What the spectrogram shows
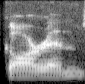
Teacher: it's spelled Gorm, but it's pronounced Gorim. So there is that little helper vowel.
